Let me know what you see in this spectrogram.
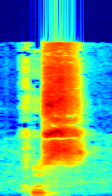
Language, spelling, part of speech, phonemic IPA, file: Moroccan Arabic, خس, noun, /xusː/, LL-Q56426 (ary)-خس.wav
- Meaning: lettuce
